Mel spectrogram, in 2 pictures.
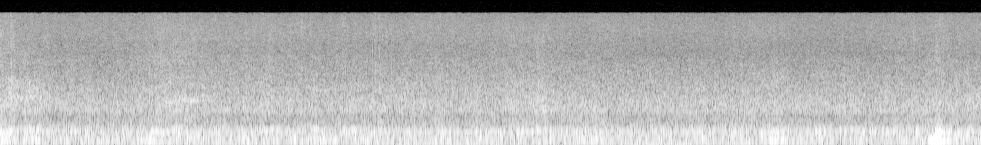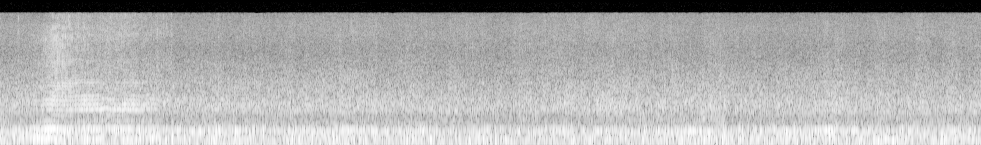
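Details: Swarming bees leaving their hive make a thick, unbroken droning hum; around the middle a single insect passes close, its sharper whine briefly rising over the crowd of wingbeats.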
